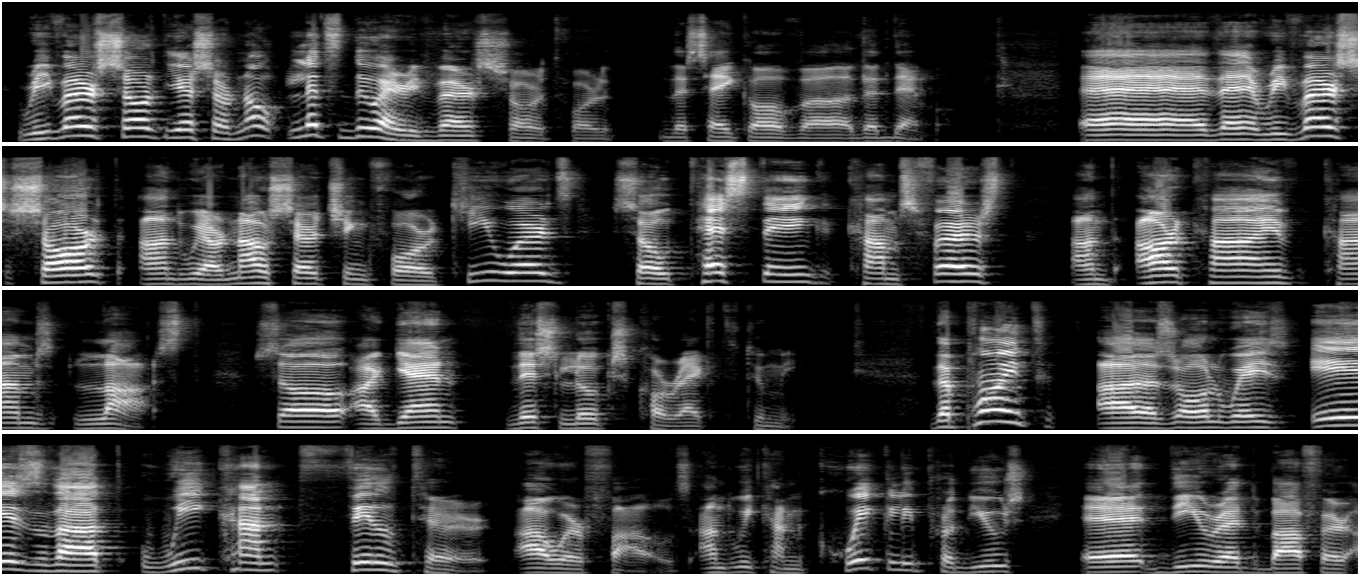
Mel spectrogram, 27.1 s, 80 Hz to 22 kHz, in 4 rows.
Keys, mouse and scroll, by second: 4.3 y, 27.0 alt+x.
